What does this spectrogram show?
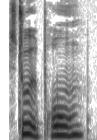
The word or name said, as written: stud.brom.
